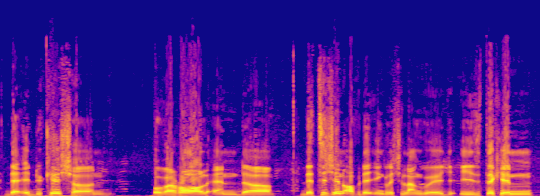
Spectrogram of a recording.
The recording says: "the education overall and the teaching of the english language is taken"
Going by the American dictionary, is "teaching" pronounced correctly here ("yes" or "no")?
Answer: no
